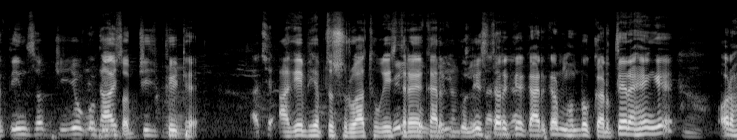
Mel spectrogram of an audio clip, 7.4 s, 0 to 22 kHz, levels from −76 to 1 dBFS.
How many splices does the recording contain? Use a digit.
1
